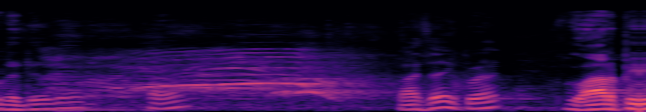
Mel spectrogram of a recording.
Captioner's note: applause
